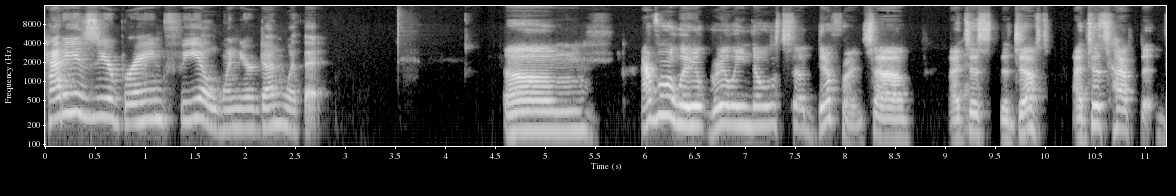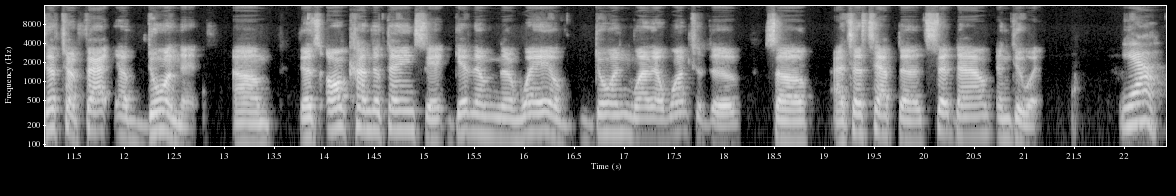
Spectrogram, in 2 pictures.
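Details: Adult male stroke survivor with aphasia after stroke; aphasia.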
